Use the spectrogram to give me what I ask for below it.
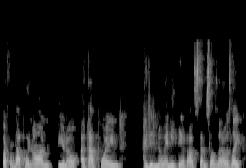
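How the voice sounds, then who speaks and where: Guest, woman, 40s, from Ecuador, chatty and lively, often restarts mid-sentence. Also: on the high side, a little fast. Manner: restarts often, animated and enthusiastic. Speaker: guest, physician scientist. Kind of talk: casual interview conversation.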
